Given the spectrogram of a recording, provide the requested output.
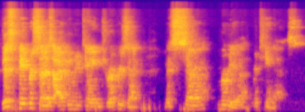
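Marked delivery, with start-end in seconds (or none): none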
